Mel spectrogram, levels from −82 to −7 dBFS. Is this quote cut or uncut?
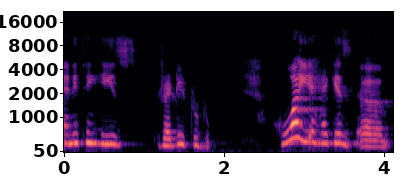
uncut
